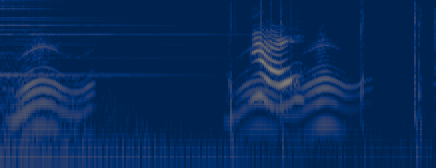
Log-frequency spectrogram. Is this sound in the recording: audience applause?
no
